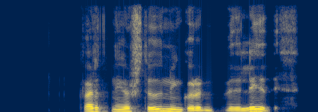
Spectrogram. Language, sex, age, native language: Icelandic, male, 20-29, Icelandic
